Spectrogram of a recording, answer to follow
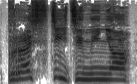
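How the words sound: It is said in a pointed, venomous tone. A reproach for being ignored.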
